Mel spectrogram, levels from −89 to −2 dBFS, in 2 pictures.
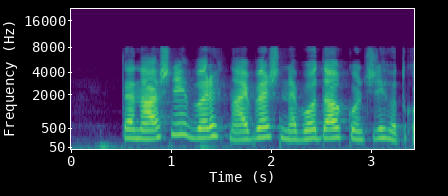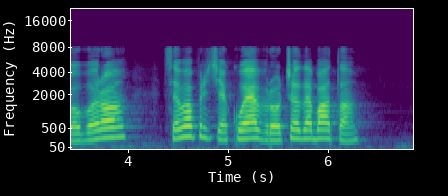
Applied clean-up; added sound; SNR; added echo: none; none; none; none.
